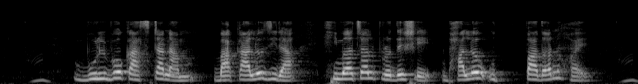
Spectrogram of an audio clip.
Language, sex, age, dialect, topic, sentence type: Bengali, female, 41-45, Rajbangshi, agriculture, question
